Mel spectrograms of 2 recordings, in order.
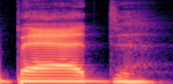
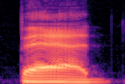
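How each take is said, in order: First: The final D is fully released. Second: The final D is stopped, not released. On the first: "Perfect pronunciation" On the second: "We say bad"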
